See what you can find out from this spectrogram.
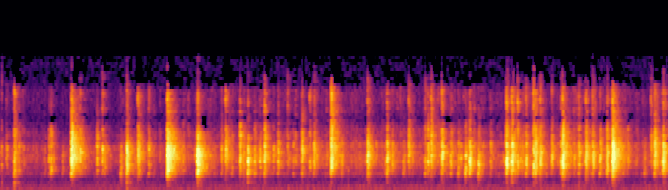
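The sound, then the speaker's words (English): A crackling fireplace, a classic Yule log fireplace video, playing from a television on Pluto TV: dense, irregular pops and snaps with bright, crisp tops over a soft steady hiss, fairly quiet, with no voices. “Crackling Fireplace. What it is a classic Yule log fireplace. Do you hear it in the background?”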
